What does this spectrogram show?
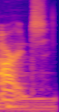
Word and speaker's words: Arch: Louis Arc. It's pronounced arch.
